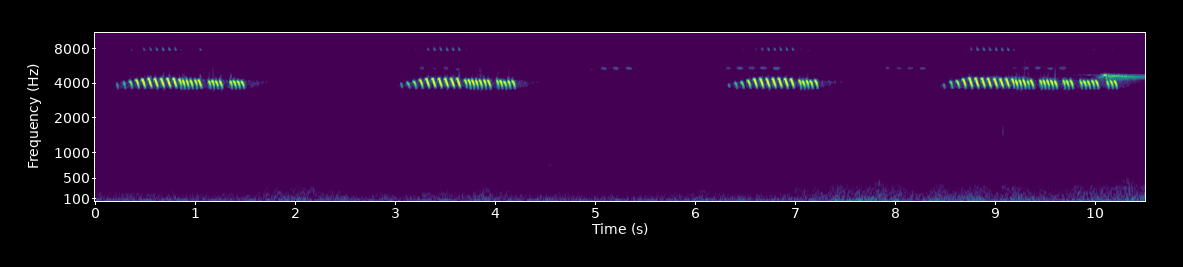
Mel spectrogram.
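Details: Autumn crickets, bell crickets and field crickets, recorded in Narita, Chiba, Japan, on a TASCAM Portacapture X8: high, rapidly pulsed chirp bursts about a second long, repeated four times, with a faint higher trill between them over a low rumble.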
